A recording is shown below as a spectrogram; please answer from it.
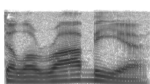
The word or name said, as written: Della Robbia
